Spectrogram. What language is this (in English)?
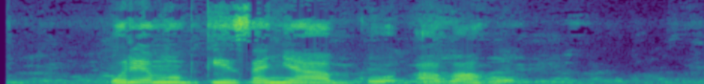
Kinyarwanda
